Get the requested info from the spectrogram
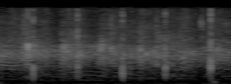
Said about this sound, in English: You can clap, because that's crazy.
